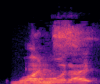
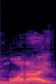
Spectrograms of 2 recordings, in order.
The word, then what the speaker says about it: Mores: Arthur, primeira coisa, cara, como é que pronuncia o teu sobrenome, velho? Mores. É Mores? Mores. Tá, eu cansei de te chamar de Moraes, mas agora eu olhei aqui Arthur Mores, velho.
